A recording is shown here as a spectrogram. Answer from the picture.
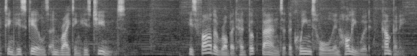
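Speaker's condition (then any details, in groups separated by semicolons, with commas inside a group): No condition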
